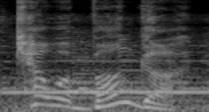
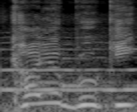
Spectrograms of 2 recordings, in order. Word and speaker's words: Kayabuki: this is a really strange name who's this cowabunga it's pronounced kayabuki ek that would be me outlander brigade is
